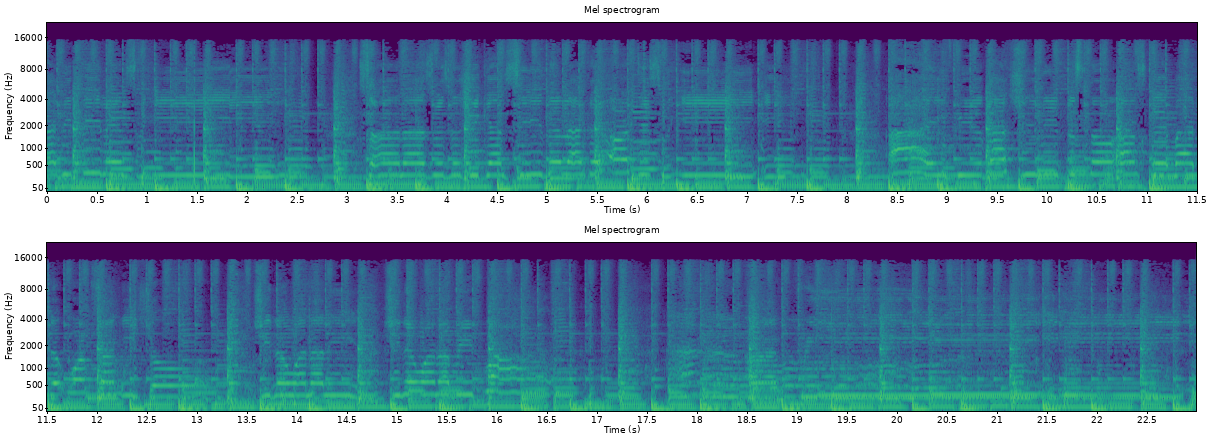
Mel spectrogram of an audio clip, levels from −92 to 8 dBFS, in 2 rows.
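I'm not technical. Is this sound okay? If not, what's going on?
No. At 1.48 s there is a single sharp bang, caused by invalid numbers at full scale. A calculation inside the audio processing went wrong and produced nonsense values, which the system turned into the loudest possible signal. Here that burst lasts less than a thousandth of a second, so it is heard as one bang rather than two pops with silence between. Unlike an ordinary click, it sounds nothing like the surrounding audio and is far louder than it.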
